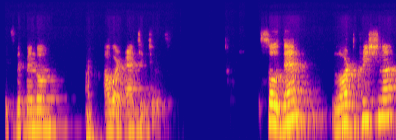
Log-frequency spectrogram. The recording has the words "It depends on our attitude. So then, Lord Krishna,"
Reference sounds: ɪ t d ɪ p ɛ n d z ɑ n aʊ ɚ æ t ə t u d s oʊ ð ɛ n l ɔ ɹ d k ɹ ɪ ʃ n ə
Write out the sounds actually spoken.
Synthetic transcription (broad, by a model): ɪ t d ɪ p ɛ n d ɑ n aʊ ɚ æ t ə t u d s oʊ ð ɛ n l ɔ ɹ d k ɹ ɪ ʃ n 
